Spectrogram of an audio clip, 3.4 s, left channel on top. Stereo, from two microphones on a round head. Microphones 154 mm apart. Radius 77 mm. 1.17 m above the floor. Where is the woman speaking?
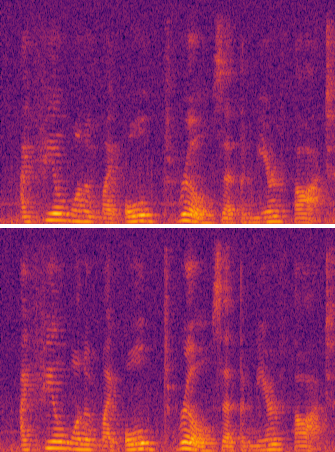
85° right, 2 m; by 3.4 s 5° right (ahead or behind), 1.4 m.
